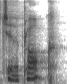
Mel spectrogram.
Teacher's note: and then we have the characteristic rp feature of smoothing especially it's a feature of traditional rp or conservative rp and you get to hear it in the phrase two o'clock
